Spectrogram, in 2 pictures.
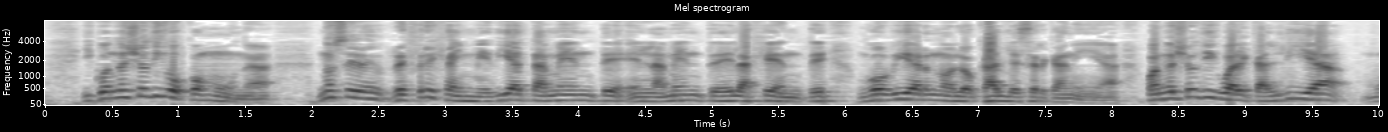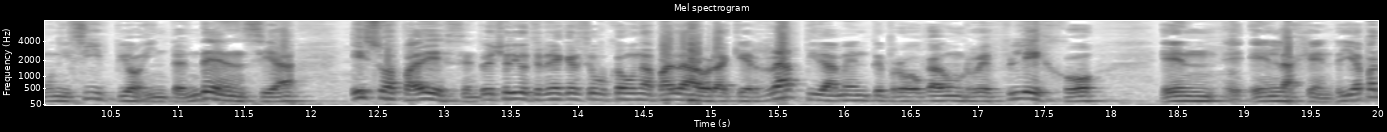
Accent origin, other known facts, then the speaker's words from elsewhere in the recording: Argentina; Más allá de que yo soy descendiente de franceses … yo soy profundamente argentino y vivo en un lugar donde la gente habla español.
